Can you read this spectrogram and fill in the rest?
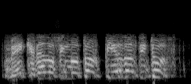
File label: damaged engine, mood high, speech; War Thunder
